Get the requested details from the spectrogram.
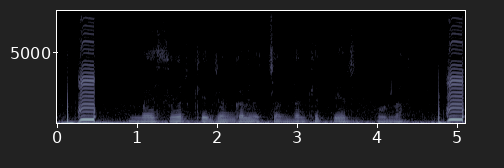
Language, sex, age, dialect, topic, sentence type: Bhojpuri, male, 18-24, Northern, agriculture, statement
